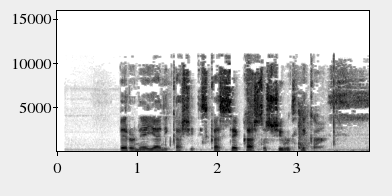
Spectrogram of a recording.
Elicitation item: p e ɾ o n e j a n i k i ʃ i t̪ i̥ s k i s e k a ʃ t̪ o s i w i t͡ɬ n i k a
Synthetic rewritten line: p e ɾ o n e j a n i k a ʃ i t̪ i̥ s k a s e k a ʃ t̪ o ʃ i w i t͡ɬ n i k a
